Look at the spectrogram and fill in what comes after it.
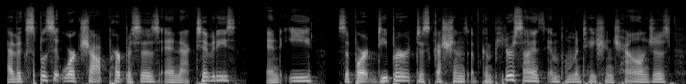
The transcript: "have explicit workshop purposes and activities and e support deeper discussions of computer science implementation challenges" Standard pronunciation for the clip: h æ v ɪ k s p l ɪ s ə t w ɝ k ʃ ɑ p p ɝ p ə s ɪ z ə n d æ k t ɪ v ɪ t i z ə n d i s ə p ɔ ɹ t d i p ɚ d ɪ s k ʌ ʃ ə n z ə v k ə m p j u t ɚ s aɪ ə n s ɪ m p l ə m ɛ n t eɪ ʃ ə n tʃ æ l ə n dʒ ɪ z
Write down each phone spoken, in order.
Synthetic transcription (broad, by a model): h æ v ɪ k s p l ɪ s ə t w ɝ k ʃ ɑ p p ɝ p ə s ɪ z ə n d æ k t ɪ v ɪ t i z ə n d i s ə p ɔ ɹ t d i p ɚ d ɪ s k ʌ ʃ ə n z ə v k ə m p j u t ɚ s aɪ ə n s ɪ m p l ə m ɛ n t eɪ ʃ ə n tʃ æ l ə n dʒ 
